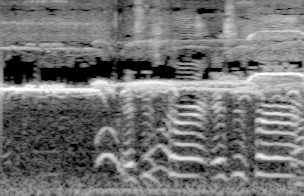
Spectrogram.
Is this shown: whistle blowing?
yes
